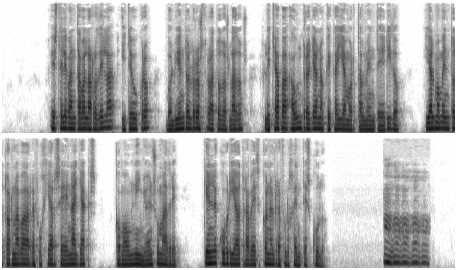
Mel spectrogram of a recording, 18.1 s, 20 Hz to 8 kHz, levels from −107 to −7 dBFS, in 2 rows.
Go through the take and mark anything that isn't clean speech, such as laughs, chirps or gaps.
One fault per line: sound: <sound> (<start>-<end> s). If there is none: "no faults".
sound: laugh (16.7-17.6 s)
